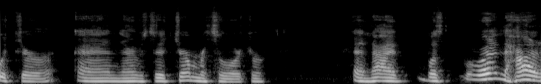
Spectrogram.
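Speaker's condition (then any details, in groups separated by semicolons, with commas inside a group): Cerebellar ataxia; small cerebral lesion; sometimes trouble talking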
